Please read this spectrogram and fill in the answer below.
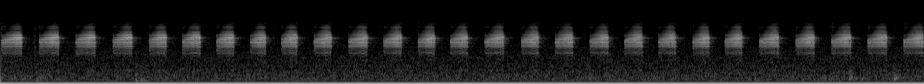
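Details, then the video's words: "Red Head" harlequin poison frog giving a rapid, regular series of short buzzy pulses, roughly three per second, each note bright and slightly nasal, with steady low hiss beneath and no other voices. "Oophaga histrionica "Red Head" Ruf"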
